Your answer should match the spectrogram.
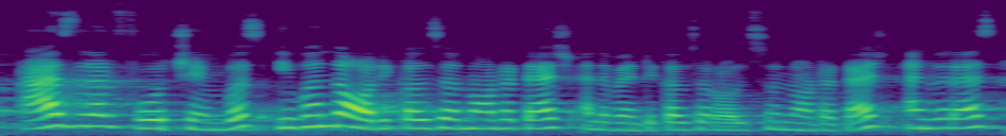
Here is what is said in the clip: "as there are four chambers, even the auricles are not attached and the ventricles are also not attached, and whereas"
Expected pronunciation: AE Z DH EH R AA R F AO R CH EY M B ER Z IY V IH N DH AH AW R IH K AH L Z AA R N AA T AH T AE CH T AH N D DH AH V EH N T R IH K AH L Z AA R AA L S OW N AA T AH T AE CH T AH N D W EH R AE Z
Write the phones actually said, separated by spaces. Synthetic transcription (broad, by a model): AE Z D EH R AA R F AO R CH EY M B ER S IY V IH N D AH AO R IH K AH L S AA R N AA T AH T AE CH T AH N D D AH V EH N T IH K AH L S AA R AA L S OW N AA T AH T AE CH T AH N D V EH R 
